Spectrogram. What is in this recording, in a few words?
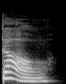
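"dull", British English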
